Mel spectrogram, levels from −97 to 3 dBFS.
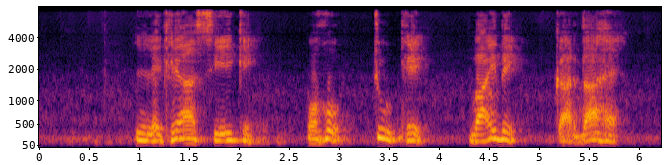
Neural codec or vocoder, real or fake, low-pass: codec, 16 kHz, 16 kbps, FunCodec, trained on Chinese and English, 50 frames a second; fake; 7.2 kHz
